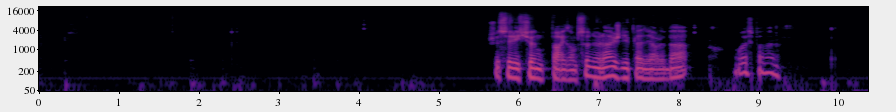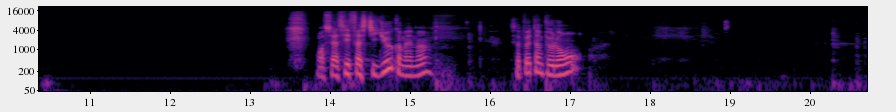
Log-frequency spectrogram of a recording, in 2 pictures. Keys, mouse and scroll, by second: 0.3-1.4 shift+drag, 1.8 shift+click, 3.7 shift+click, 6.4-8.5 drag, 8.9 alt+middle click, 10.4-13.3 alt+drag, 14.1 ctrl+KP_5, 14.8 click, 15.3 click, 17.3 click, 18.0 click, 19.3 shift+click, 20.0 shift+click.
